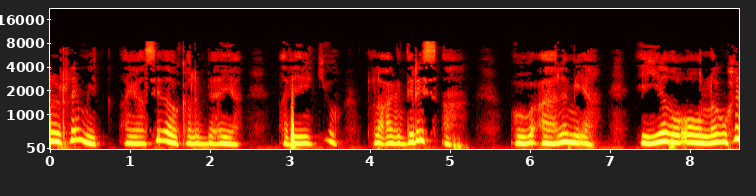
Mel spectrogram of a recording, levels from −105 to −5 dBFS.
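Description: Likely low-bitrate MP3 compression, around 32 kbps by the sound, runs throughout: nothing survives above 8.4 kHz, and the speech carries a plainly audible watery, swirling smear.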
